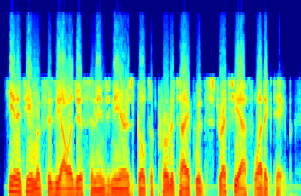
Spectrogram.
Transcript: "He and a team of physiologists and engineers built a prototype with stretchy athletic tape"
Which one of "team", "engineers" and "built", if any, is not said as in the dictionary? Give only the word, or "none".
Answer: none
